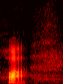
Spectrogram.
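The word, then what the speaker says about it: 化: a standalone character, and it means to change, and it's pronounced hua. So it's pronounced almost like this, the way you pronounce it is almost the same as you pronounce hua, flower, and that's why this element is in this character.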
